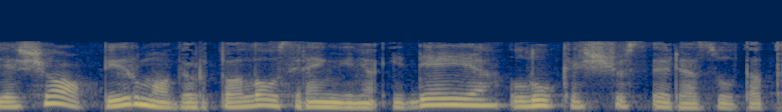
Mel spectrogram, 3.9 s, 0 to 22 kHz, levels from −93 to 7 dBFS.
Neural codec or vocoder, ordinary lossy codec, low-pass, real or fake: codec, 16 kHz, 4 kbps, FunCodec, trained on Chinese and English, 50 frames a second; AAC, 32 kbps; 5.4 kHz; fake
